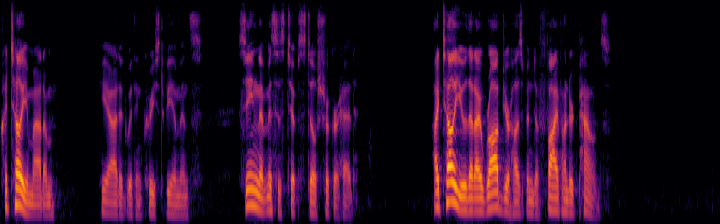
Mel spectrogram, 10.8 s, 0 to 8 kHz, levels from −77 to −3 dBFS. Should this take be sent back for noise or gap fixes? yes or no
no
